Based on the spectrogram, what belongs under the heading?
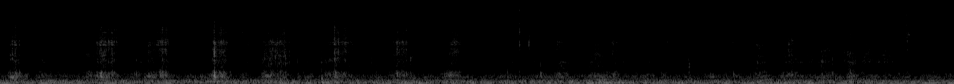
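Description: Close-up chewing of a mouthful of Froot Loops cereal in milk: steady crunching bites just under twice a second.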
